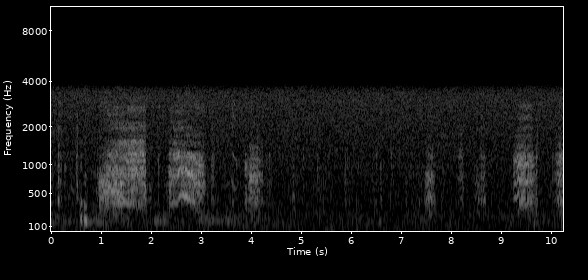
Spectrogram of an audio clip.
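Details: American black bear studied by researchers, February 10, 2014: a few moaning, harmonic calls, the strongest early on, then shorter fainter bursts separated by quieter stretches of low rumbling background noise.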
